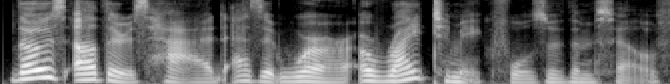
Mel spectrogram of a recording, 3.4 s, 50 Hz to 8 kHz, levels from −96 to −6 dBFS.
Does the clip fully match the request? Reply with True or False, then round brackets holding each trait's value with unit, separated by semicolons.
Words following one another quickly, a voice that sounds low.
False (235 wpm; 165 Hz)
